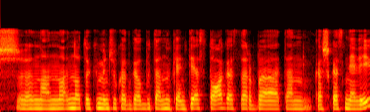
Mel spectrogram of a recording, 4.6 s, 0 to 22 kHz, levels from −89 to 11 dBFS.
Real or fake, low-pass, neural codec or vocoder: real; 7.2 kHz; none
